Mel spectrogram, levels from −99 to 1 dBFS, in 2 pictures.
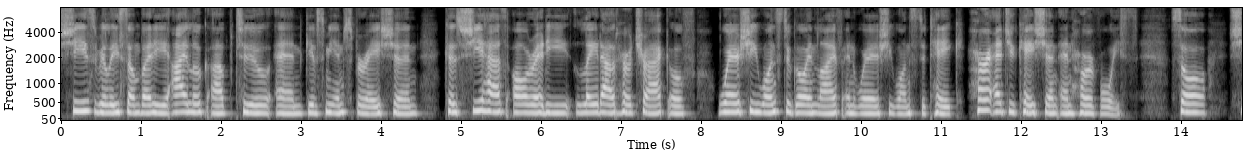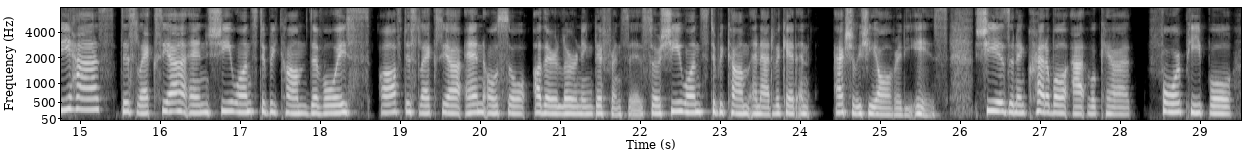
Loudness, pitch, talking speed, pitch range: -19 LUFS, 210 Hz, 150 wpm, 195-230 Hz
